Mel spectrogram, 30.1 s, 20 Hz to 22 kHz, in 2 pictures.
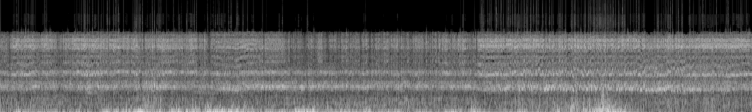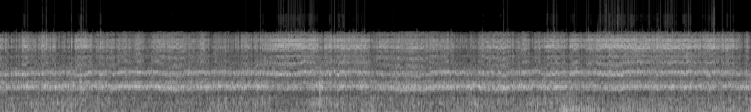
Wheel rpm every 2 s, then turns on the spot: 220, 230, 230, 230, 230, 190, 190, 210, 220, 230, 230, 220, 220, 220, 230.
none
